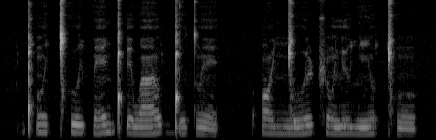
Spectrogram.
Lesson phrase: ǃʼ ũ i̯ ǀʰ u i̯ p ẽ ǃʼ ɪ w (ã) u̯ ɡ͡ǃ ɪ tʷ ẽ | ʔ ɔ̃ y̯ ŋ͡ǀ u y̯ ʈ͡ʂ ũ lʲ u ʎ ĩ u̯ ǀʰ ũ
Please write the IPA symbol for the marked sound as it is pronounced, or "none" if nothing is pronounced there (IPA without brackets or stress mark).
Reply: ã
